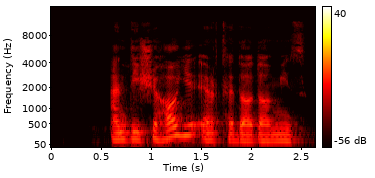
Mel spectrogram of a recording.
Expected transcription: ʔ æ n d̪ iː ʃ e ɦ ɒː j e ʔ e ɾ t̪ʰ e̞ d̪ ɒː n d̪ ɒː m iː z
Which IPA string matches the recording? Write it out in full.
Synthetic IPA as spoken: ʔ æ n d̪ iː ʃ e ɦ ɒː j e ʔ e ɾ t̪ʰ e̞ d̪ ɒː d̪ ɒː m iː z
